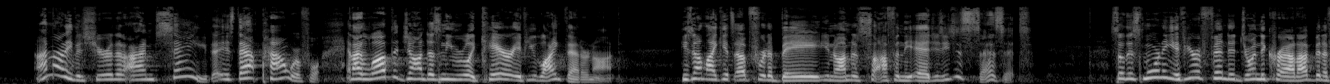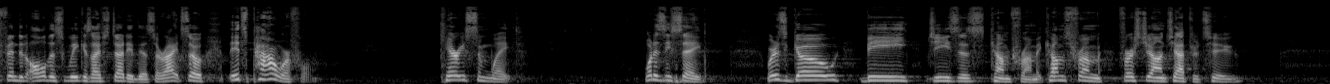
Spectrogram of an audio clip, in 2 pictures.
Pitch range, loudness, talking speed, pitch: 170-230 Hz, -23 LUFS, 200 wpm, 195 Hz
